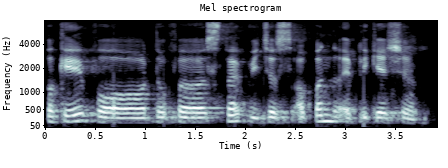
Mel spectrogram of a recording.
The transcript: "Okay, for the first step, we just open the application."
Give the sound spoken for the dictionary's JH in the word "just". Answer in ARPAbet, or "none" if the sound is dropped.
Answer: CH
